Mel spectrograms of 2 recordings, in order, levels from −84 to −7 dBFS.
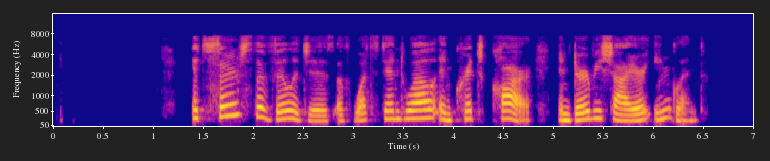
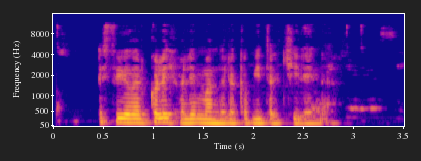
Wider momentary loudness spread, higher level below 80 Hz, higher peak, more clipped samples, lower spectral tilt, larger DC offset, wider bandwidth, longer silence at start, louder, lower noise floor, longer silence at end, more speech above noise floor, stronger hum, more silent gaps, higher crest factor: second, 8 LU vs 21 LU; about the same, -62 dBFS vs -62 dBFS; first, -2 dBFS vs -6 dBFS; neither; second, -5 dB/octave vs -7 dB/octave; neither; second, 7.8 kHz vs 11.5 kHz; first, 1.4 s vs 0.05 s; first, -18 LUFS vs -22 LUFS; first, under -90 dBFS vs -43 dBFS; first, 0.55 s vs 0.25 s; first, over 72 dB vs 22 dB; neither; first, 4.98-5.05 s vs none; about the same, 18 dB vs 16 dB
